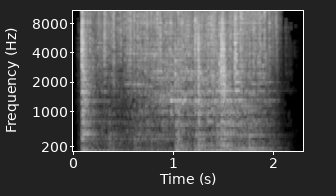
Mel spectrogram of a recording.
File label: foley large glass loose panel scrape movement on glass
